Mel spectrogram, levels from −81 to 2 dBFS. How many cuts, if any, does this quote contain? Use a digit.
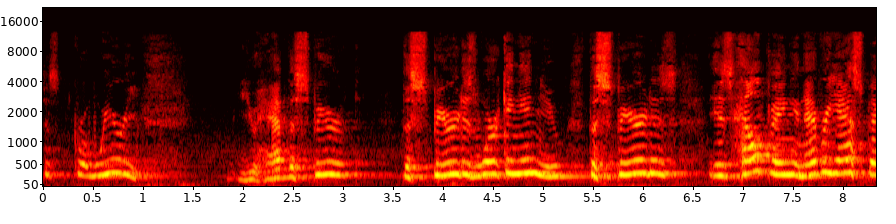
0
